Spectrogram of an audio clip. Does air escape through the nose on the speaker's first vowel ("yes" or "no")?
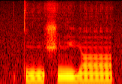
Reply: yes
